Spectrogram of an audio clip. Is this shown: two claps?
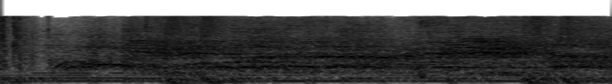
yes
